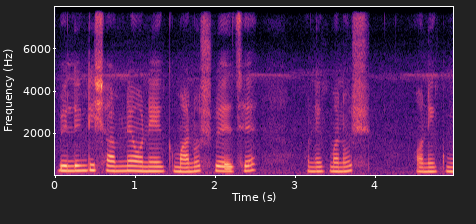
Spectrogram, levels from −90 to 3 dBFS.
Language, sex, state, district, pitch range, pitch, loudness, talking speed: Bengali, female, Tripura, West Tripura, 205-235 Hz, 220 Hz, -16 LUFS, 110 wpm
